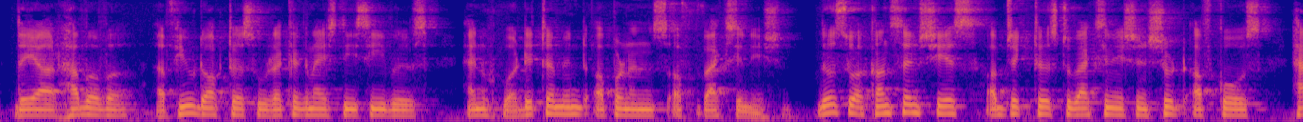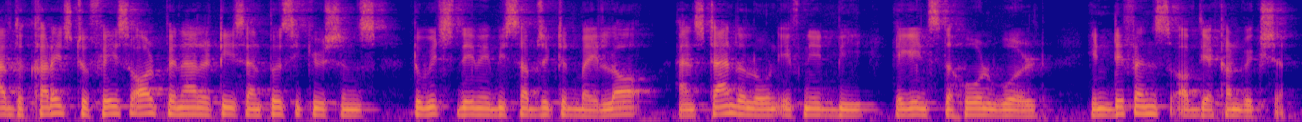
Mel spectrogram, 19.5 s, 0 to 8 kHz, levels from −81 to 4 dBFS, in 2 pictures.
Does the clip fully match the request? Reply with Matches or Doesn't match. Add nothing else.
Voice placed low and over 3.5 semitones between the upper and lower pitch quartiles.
Doesn't match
